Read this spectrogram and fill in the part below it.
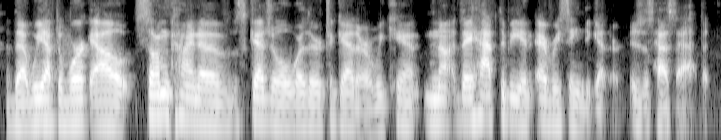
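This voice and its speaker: A man chatting casually and effusively, with emphatic phrasing, as one of the writers on a podcast. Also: medium pitch. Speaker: audio drama writer and podcast host. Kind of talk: casual chat.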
